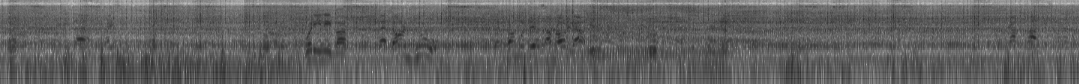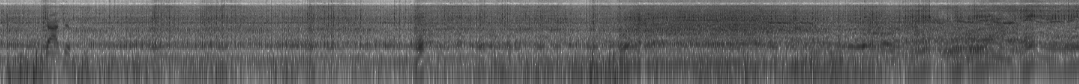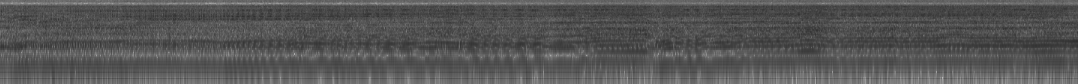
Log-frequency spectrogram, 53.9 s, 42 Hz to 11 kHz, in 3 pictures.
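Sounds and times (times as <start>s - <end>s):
chainsaw cutting log: 0.0s - 53.9s.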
